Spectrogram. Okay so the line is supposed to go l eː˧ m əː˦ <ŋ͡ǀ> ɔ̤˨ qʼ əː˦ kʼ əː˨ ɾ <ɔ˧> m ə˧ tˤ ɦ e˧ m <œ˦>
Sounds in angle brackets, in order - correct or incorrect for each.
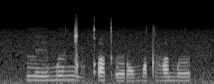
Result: correct, correct, incorrect

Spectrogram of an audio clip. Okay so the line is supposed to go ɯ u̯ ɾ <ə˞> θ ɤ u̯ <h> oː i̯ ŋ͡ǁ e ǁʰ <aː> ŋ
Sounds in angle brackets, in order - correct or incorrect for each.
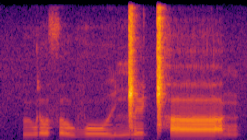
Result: incorrect, incorrect, correct

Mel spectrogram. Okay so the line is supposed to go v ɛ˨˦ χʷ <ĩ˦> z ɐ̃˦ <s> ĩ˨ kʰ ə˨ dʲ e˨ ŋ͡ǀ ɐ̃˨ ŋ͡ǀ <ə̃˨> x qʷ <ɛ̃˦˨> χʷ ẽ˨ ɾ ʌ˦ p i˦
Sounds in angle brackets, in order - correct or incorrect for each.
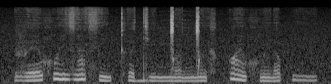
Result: correct, correct, correct, correct

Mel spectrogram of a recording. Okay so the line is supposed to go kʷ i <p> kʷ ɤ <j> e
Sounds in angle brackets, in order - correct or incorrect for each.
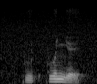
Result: correct, incorrect

